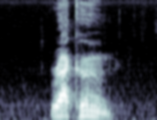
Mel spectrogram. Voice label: "ᎬᏟ", Pronunciation; raccoon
